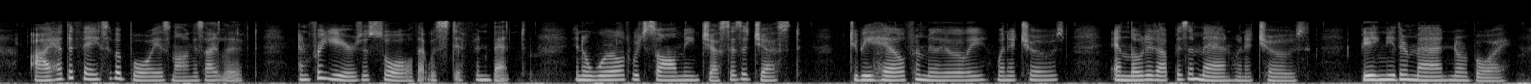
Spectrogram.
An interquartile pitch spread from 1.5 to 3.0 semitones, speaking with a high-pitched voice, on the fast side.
Yes: narrow, 2.4 semitones; high, 200 Hz; fast, 210 wpm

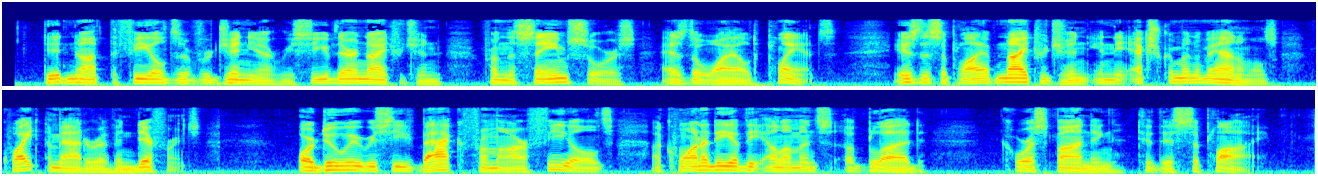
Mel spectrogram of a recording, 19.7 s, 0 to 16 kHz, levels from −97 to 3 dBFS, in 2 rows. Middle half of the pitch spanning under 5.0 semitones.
No: average, 5.3 semitones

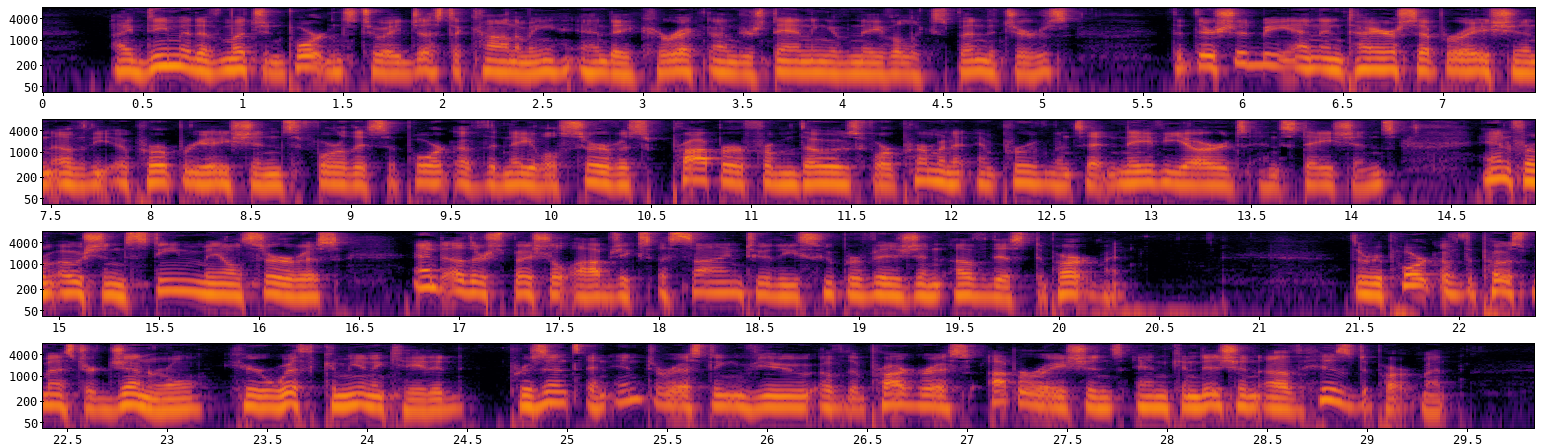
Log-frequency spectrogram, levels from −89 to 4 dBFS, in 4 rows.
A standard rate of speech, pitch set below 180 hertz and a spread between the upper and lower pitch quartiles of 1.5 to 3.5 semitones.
Yes: average, 165 wpm; low, 135 Hz; average, 2.9 semitones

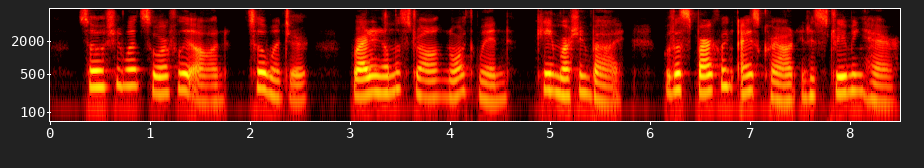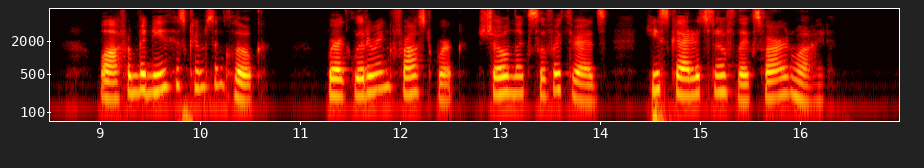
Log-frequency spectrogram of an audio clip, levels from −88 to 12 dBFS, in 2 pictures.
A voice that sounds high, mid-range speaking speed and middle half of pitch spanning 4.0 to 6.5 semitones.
Yes: high, 230 Hz; average, 160 wpm; wide, 5.6 semitones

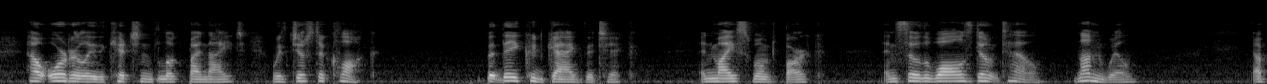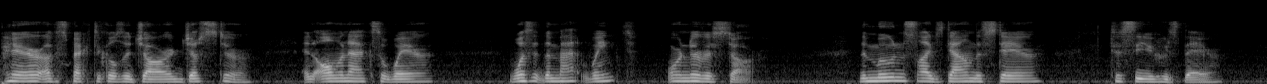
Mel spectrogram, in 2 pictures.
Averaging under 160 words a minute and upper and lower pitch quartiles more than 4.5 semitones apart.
No: average, 140 wpm; average, 3.0 semitones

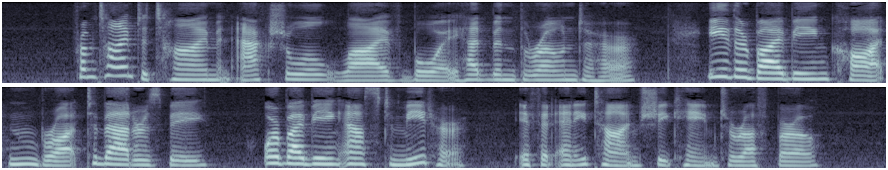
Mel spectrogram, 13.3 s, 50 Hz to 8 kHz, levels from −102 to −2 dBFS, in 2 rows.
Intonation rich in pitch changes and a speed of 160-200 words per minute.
No: average, 4.2 semitones; average, 165 wpm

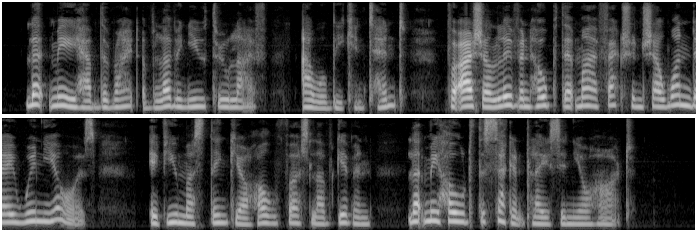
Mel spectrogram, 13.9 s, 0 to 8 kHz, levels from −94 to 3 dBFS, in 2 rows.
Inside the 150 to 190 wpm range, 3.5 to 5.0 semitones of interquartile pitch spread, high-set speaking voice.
No: average, 200 wpm; average, 4.0 semitones; high, 205 Hz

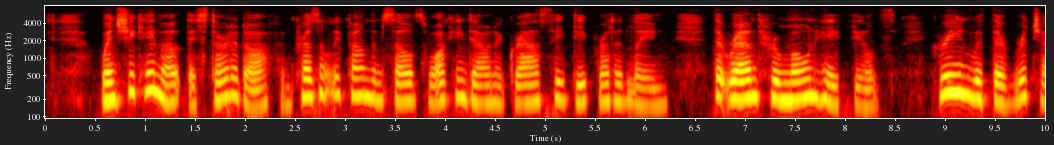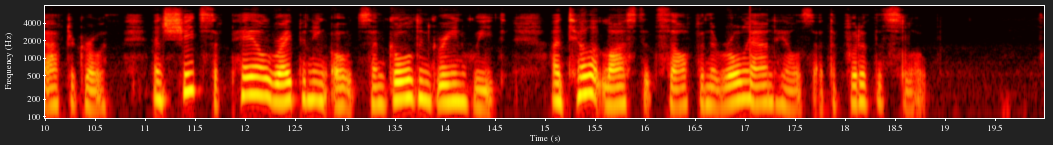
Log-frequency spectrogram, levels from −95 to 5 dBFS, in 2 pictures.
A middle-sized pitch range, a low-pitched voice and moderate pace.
No: average, 3.9 semitones; medium, 185 Hz; average, 160 wpm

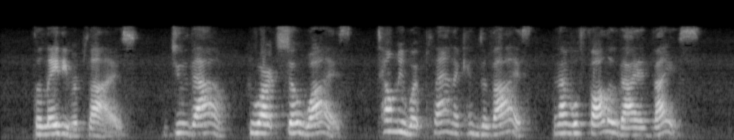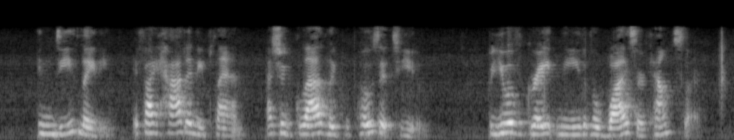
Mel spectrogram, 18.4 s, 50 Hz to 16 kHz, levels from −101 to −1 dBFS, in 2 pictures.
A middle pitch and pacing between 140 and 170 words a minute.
No: high, 225 Hz; average, 145 wpm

